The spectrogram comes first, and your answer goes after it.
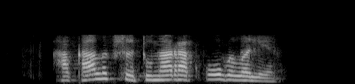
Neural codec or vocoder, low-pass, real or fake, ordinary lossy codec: codec, 16 kHz, 2 kbps, X-Codec, HuBERT features, trained on general audio; 7.2 kHz; fake; AAC, 16 kbps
